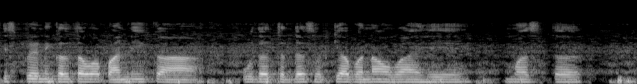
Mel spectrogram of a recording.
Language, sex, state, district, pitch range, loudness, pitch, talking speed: Hindi, male, Madhya Pradesh, Dhar, 115-120 Hz, -19 LUFS, 115 Hz, 85 wpm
